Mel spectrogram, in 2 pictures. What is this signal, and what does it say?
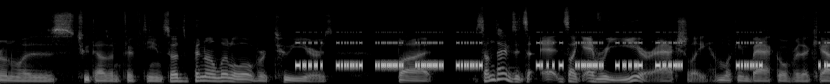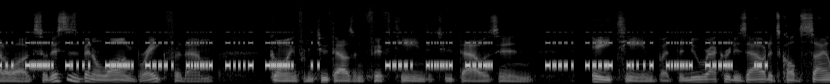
Hellschreiber (Feld-Hell, 122.5 baud), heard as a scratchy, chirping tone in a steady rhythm, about 900 Hz, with speech in English. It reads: POSSO USAR O TELEFONE, POR FAVOR?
